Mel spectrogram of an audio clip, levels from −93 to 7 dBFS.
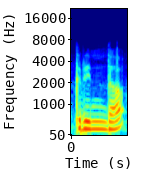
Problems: constant background noise, background conversations at intervals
